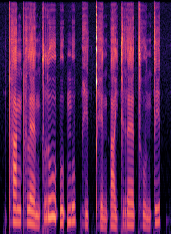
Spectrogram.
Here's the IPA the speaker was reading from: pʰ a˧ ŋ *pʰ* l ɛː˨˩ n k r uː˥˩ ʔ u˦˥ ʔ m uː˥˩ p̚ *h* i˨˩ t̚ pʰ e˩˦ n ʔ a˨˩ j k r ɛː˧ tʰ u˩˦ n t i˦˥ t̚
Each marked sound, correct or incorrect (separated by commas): correct, correct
